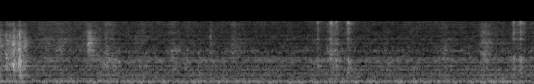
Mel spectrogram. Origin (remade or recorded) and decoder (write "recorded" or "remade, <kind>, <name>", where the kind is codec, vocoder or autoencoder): remade, vocoder, HiFi-GAN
